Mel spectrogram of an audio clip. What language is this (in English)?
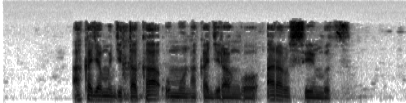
Kinyarwanda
